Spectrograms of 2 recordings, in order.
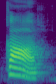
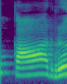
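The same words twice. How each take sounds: First: Said in the usual way. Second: "कार" split as "kaa, ruh"; "कार" wrongly chopped before its r; broken in two. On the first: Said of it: "एक ही उसमें syllable". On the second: Shown as a demonstration. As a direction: say "कार" in two loud pieces, the final r standing alone. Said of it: "दो हिस्सों में".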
